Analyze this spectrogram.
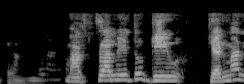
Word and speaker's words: Planck: Planck, bacanya Planck.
